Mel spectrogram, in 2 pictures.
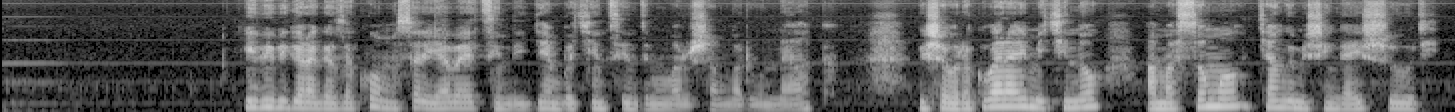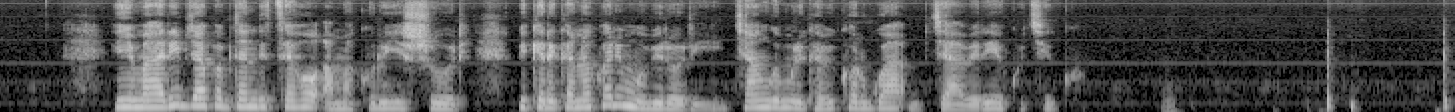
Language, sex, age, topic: Kinyarwanda, female, 25-35, education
